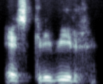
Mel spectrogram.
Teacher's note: Escribir, sabemos que, pues, si lo dividimos en sílabas, la que pronunciamos con mayor intensidad es vir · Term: palabra aguda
